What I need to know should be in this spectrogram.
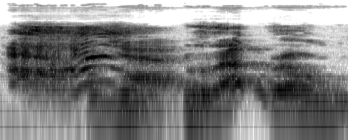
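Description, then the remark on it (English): A dog lets out loud, drawn-out vocalizations in three quick bursts, wavering whines and yowls that rise and fall in pitch, with no one talking over them. “Oh, there's the dog. Okay. Confused dog.”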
